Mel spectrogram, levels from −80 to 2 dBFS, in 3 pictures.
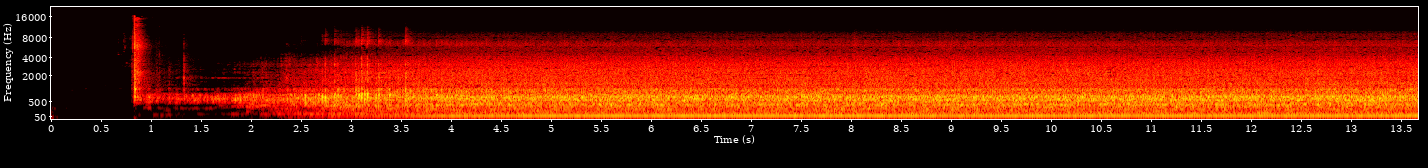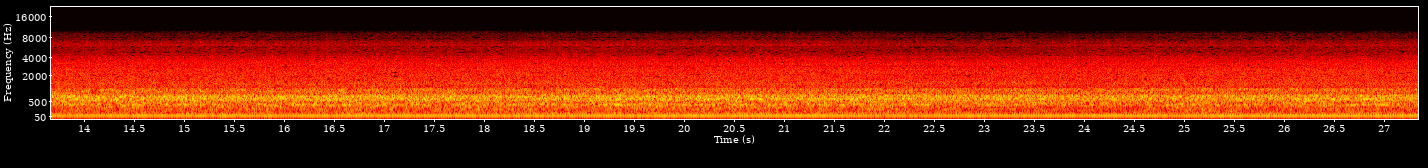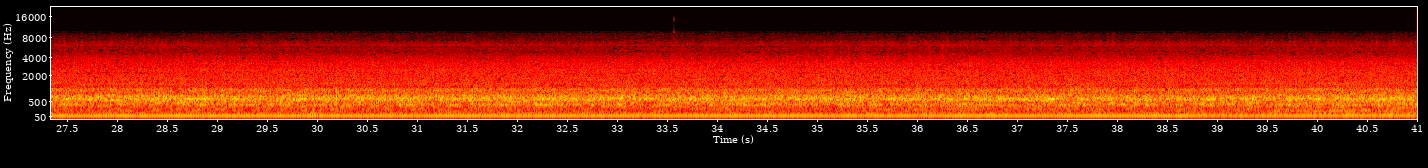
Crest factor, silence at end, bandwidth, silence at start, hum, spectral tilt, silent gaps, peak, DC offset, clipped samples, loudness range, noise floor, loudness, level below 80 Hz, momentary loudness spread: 20 dB; 0 s; 13.5 kHz; 0.8 s; none; -4.5 dB/octave; none; -4 dBFS; under 0.1%; under 0.1%; 1 LU; -81 dBFS; -24 LUFS; -40 dBFS; 1 LU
